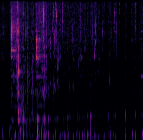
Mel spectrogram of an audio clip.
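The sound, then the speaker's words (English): Beer glugs and splashes as a double pour goes into a pint glass, too much to fit, a steady gurgling stream with bubbly fizz, briefly pausing near the end before resuming. “It's definitely not fitting in my pint glass.”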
